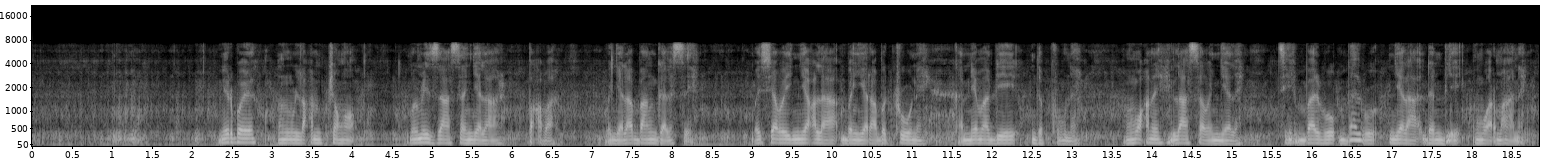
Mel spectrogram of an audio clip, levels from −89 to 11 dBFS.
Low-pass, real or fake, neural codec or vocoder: 7.2 kHz; fake; codec, 16 kHz, 4.8 kbps, FACodec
